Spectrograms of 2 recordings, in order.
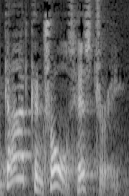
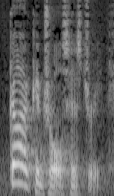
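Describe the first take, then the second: First: God controls history, pitched high and ringing; emphatic proclamation. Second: Said in the usual way. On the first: Acted. Preacher declares to congregation, God controls history lifted high. Repeated statement, first take raised.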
